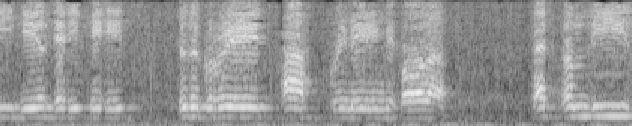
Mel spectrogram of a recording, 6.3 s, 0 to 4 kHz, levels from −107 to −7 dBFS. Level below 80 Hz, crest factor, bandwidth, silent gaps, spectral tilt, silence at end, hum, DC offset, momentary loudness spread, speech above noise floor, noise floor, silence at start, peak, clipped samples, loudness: -54 dBFS; 16 dB; 4 kHz; none; -7 dB/octave; 0 s; none; under 0.1%; 19 LU; 20 dB; -41 dBFS; 0 s; -6 dBFS; under 0.1%; -20 LUFS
